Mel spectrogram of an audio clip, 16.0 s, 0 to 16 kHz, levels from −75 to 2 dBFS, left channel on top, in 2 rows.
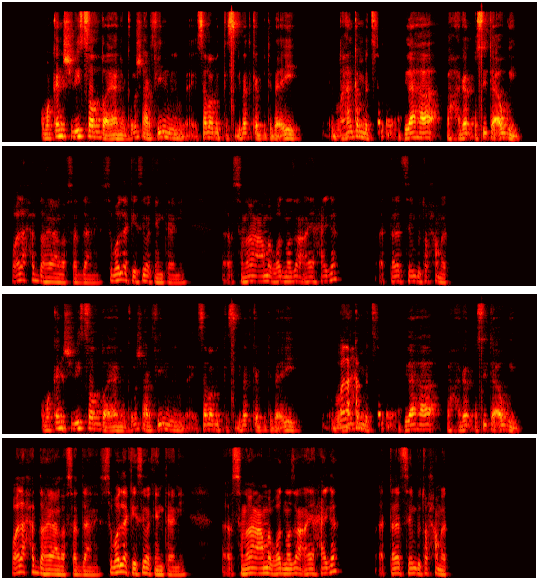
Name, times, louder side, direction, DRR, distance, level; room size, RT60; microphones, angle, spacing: voice 1, 0.6-4.5 4.9-7.8, left 6 dB, 50° left, 0.4 m, -30 dB
voice 2, 4.8-5.5 8.2-13.1 13.7-14.7, right 6 dB, 50° right, 0.3 m, -35 dB
3.2 x 2.2 x 2.9 m
head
